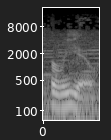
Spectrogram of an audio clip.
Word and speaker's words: Ryu: This one is Ryu's theme from Street Fighter. Oh, is it? Yeah. Wow, he was my boy too. Ken and Ryu, yeah. Is it Ryu or Ryu? Ryu is definitely the correct way.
